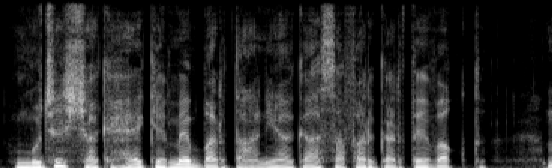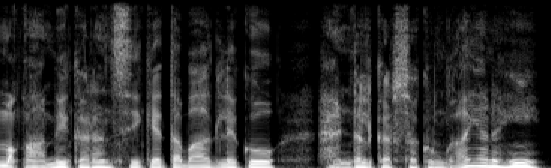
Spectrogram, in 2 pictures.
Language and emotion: Urdu, fearful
